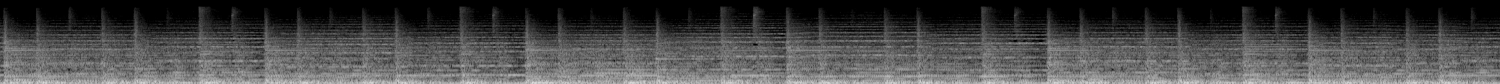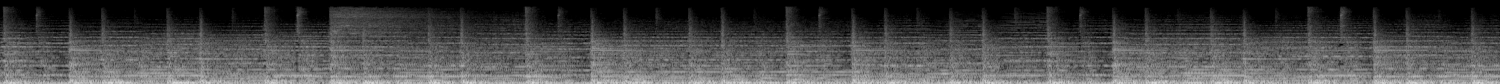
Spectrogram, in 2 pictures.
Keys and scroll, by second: 0.9 ctrl+space, 2.1 ctrl+space, 3.9 ctrl+j, 4.4 ctrl+h, 4.7 ctrl+i, 5.2 ctrl+x, 5.3 ctrl+z, 8.9 ctrl+space, 9.9 ctrl+t, 16.3 ctrl+t, 17.0 ctrl+z, 17.0 ctrl+space, 17.8 ctrl+space, 20.0 ctrl+space, 21.0 ctrl+space, 23.2 ctrl+space, 25.2 ctrl+space, 25.9 ctrl+space, 28.7 ctrl+space.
